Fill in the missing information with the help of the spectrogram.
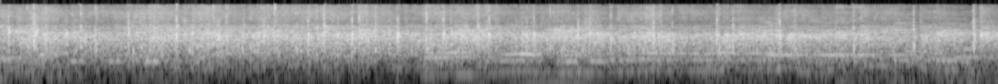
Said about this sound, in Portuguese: Primeiro, receba uma salva de palmas do povo da vela.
